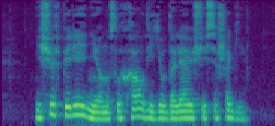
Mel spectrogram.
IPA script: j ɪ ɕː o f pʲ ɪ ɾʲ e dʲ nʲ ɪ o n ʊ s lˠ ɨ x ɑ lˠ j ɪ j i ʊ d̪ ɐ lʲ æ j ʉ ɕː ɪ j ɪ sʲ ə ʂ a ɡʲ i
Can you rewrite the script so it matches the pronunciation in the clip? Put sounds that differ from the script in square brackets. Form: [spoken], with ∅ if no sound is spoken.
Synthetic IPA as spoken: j ɪ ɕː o f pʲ ɪ ɾʲ e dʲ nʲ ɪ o n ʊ s lˠ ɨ x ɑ lˠ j ɪ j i ʊ d̪ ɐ lʲ æ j ʉ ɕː ɪ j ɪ sʲ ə ʂ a ɡʲ i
